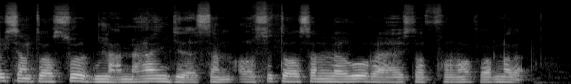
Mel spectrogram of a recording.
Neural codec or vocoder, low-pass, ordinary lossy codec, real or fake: codec, 44.1 kHz, 7.8 kbps, Pupu-Codec; none; none; fake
